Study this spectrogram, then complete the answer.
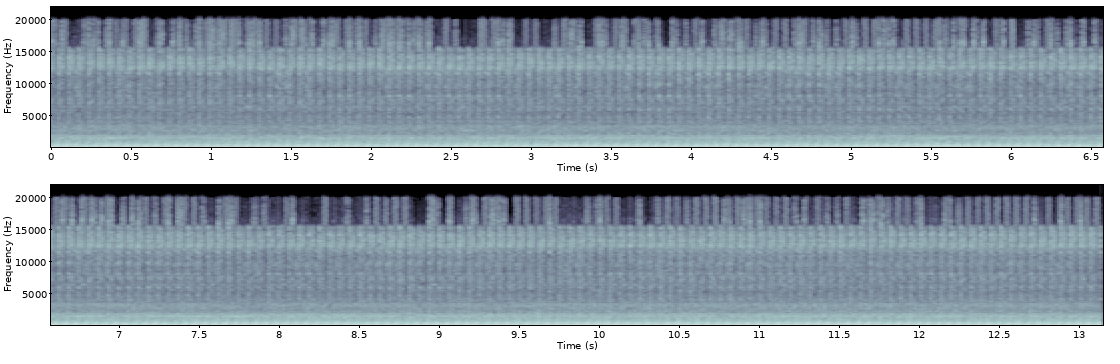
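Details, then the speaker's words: Briggs & Stratton Vanguard V-twin with an oil cooler just installed, on its first run: a smooth, even drone at steady speed with regular firing and no knock, miss or rattle. It sounds healthy. "All right, she sounds real healthy, eh?"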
